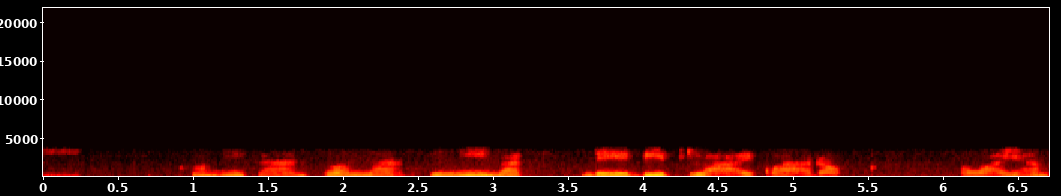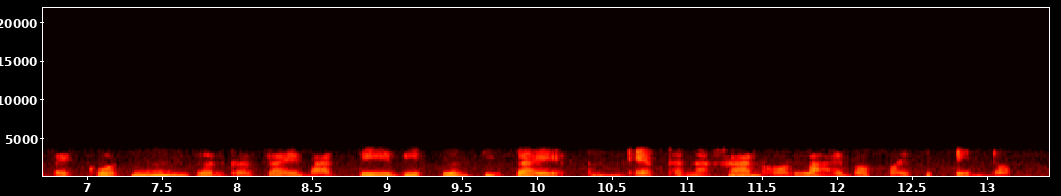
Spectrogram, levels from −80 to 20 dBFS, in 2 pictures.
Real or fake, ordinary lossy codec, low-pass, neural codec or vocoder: fake; Opus, 16 kbps; 3.6 kHz; vocoder, 24 kHz, 100 mel bands, Vocos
